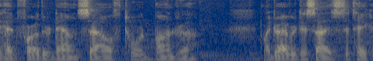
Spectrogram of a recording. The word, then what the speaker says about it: Bandra: And you pronounce it Honda? Yes, Bandra.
